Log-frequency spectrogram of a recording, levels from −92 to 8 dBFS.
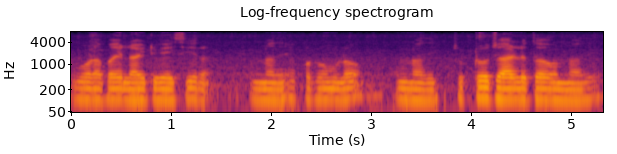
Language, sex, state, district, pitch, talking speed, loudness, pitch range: Telugu, male, Andhra Pradesh, Guntur, 110 Hz, 110 wpm, -21 LUFS, 105-110 Hz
